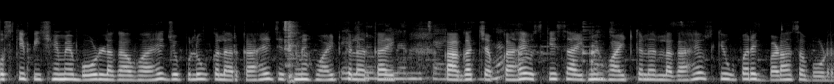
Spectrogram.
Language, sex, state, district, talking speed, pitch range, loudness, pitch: Hindi, female, Uttar Pradesh, Jyotiba Phule Nagar, 245 wpm, 220-245 Hz, -18 LUFS, 235 Hz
